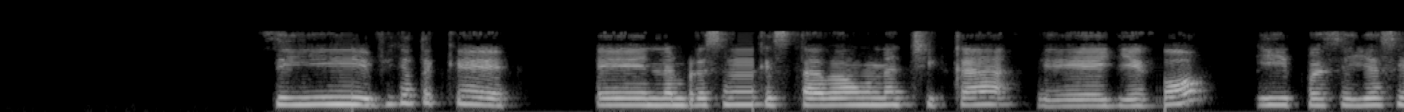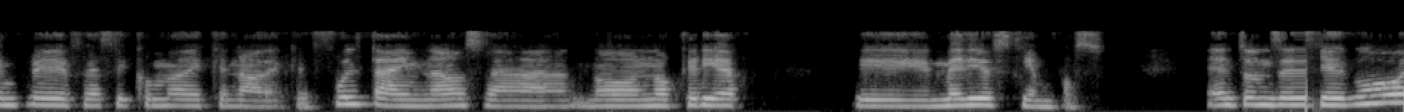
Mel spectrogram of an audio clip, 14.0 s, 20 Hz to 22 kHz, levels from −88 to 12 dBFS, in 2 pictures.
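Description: Concealed Bluetooth headset packet loss occurs at 1.73–1.76 s, 3.69–3.76 s, 5.79–5.83 s, 10.06–10.08 s, 11.58 s and 13.47–13.63 s, over the wideband mSBC link. Lost packets are filled by repeating the closest-matching recent waveform, so the gaps are never silent. The shortest is nearly hidden. The 75 ms run at 3.7 s and the scattered burst near 13.5 s become a held, buzzy tone with a slight warble on recovery, unlike the hard silence or clicks of plain dropouts.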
